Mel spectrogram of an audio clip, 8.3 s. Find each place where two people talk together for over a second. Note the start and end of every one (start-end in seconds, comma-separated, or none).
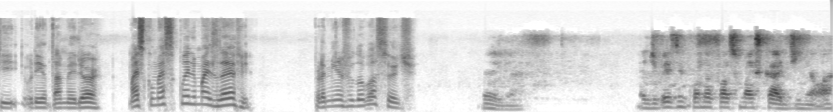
none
